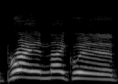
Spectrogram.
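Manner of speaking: loud, drawn-out name call; winner announcement. Real, not acted.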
